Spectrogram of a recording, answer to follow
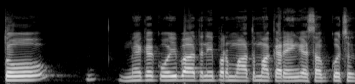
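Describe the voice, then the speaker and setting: A man's voice: high-pitched, monotone, normal speed, smooth. A middle-aged man emotionally telling his testimony as a devotee, acting out the dialogue of each scene. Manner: retells scenes by acting out every line of dialogue.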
